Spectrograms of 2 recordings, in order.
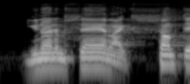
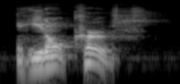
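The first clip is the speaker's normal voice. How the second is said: ordinary talk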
